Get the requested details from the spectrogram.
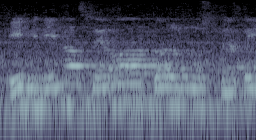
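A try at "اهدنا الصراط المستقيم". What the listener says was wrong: Ingat, so itu tasdid. Ihdinas siratal mustaqim. Ihdinas siratal, so berikan hak tasdidnya dan sifat rakhawanya. Mustaqim. Nah, rakhwa tetap kita berikan.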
